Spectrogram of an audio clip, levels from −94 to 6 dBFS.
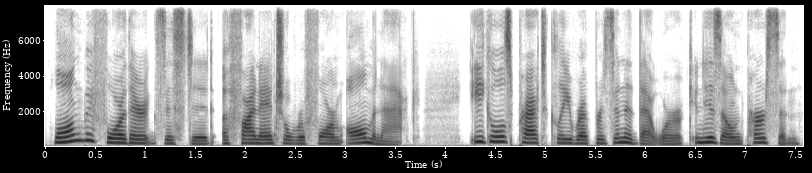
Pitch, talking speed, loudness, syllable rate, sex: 220 Hz, 135 wpm, -18 LUFS, 5.1 syllables/s, female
